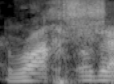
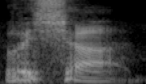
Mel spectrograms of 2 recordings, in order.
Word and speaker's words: Richard: It's pronounced Richard. – Richard. – Oh, right. Richard.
